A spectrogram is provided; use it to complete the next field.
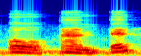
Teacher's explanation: these two sounds o and E are neither High nor low because they are actually mid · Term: mid vowels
